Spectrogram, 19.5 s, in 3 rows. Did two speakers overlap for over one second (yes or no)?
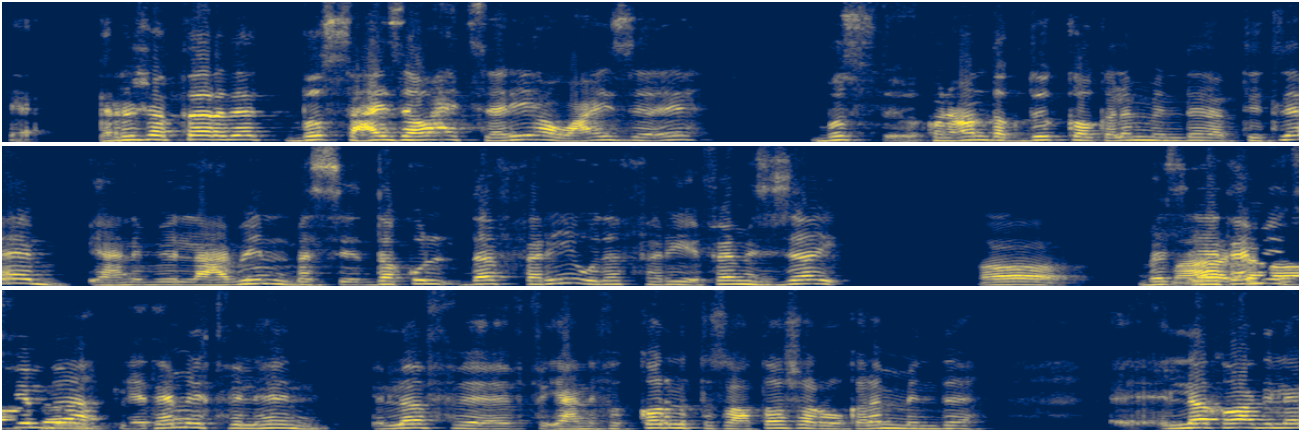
yes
